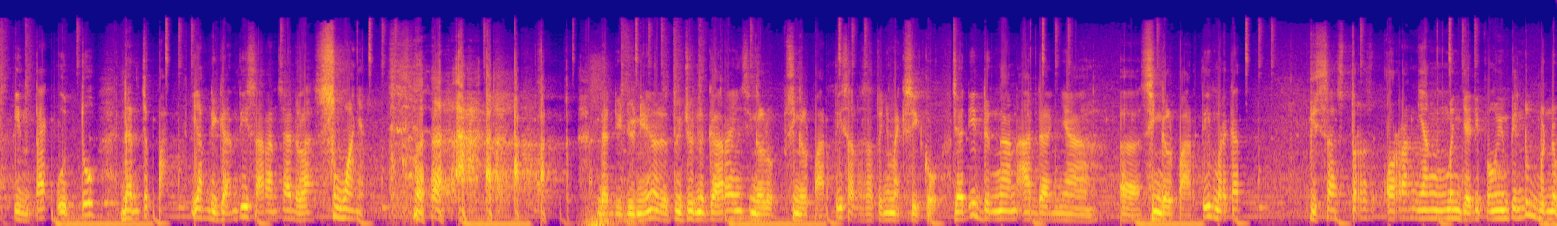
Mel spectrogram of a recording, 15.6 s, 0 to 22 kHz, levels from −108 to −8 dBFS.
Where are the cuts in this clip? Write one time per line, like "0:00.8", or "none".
0:05.9

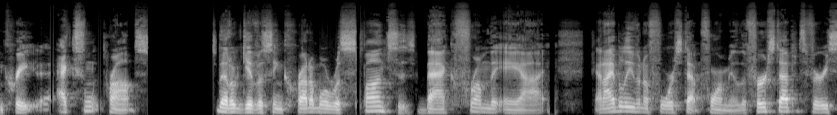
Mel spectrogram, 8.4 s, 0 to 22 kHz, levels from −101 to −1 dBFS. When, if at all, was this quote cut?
0:04.0

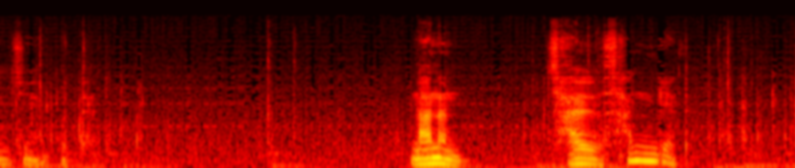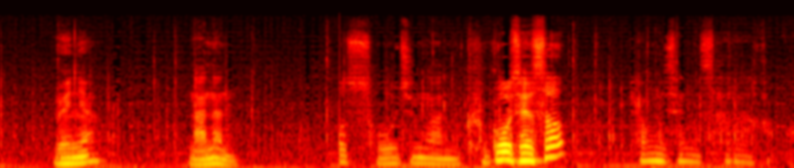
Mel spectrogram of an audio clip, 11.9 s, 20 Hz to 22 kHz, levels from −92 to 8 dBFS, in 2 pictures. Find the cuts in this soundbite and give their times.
none

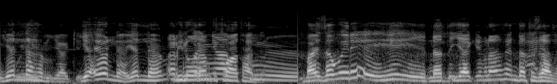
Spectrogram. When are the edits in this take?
0:03.0

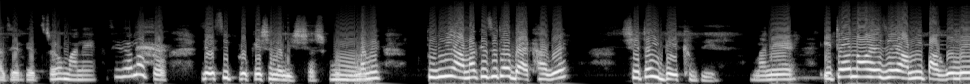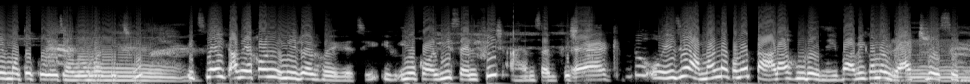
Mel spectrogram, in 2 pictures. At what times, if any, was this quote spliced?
0:01.2
0:16.0

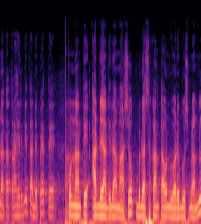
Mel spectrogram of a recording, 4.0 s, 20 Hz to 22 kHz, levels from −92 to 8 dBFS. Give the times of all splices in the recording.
0:01.3

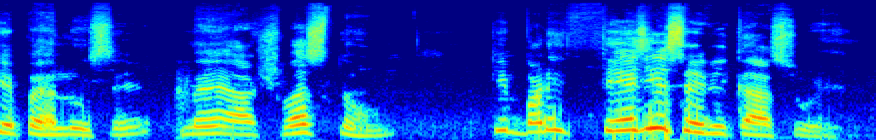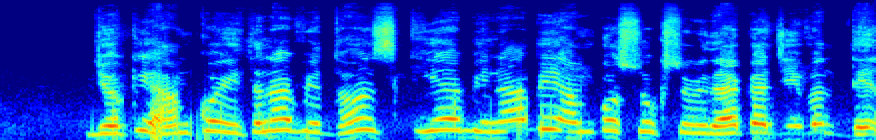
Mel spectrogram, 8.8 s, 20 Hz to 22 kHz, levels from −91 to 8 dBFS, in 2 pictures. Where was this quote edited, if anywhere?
none

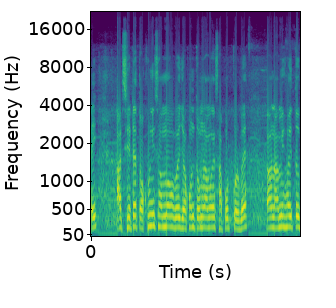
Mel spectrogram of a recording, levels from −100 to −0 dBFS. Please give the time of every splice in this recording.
none

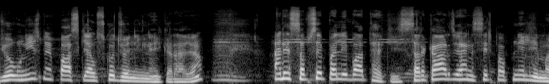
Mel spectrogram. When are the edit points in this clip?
none

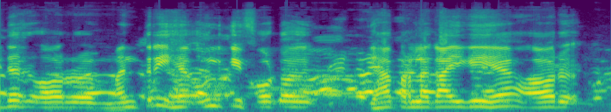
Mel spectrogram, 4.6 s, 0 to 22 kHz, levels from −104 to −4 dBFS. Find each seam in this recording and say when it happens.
none

